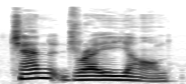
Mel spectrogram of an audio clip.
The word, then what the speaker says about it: Chandrayaan: I can't pronounce this very well. Chandrayaan. Tranjaran? Chandrayaan, apparently the ship's called.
